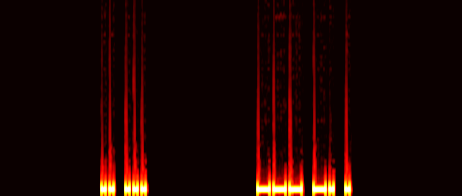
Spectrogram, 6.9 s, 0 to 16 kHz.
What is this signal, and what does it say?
Morse code, heard as a keyed tone, about 20 wpm, 700 Hz. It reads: IS ONE
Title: 4x Word-Spacing - Sets of 5 Words - 20wpm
